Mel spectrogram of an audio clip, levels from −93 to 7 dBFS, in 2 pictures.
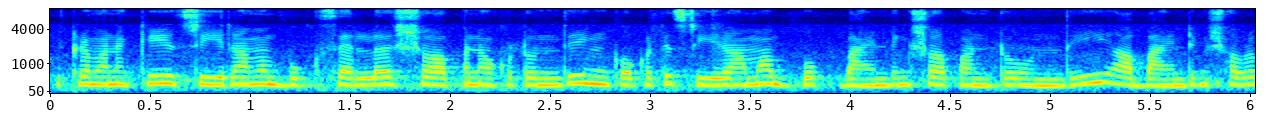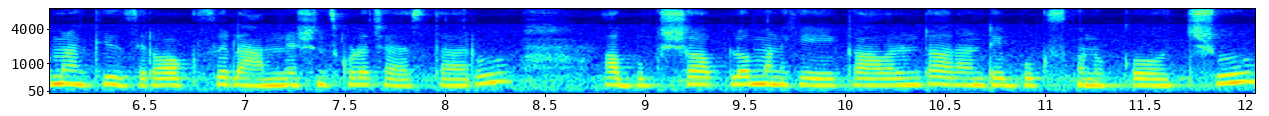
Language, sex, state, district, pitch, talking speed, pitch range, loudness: Telugu, female, Andhra Pradesh, Srikakulam, 205 Hz, 165 wpm, 195-220 Hz, -31 LUFS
